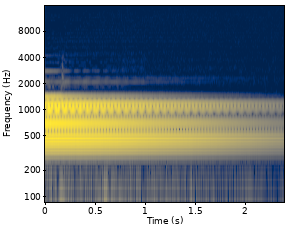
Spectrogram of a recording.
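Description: Closing chord of a short logo jingle: several bell-like mallet-percussion tones, glockenspiel-like, held together and ringing out as they fade away.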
